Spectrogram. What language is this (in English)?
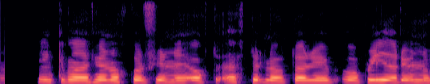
Icelandic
